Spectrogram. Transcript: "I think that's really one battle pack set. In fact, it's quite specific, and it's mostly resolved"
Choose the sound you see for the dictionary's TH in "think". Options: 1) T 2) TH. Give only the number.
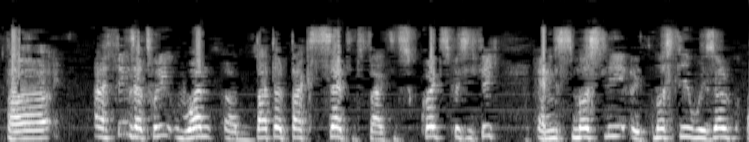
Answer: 2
